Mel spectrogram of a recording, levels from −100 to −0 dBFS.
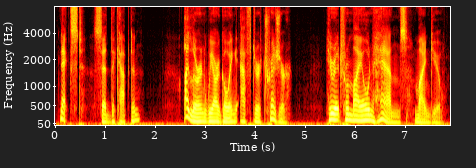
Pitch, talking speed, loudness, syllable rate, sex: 105 Hz, 135 wpm, -18 LUFS, 4.1 syllables/s, male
